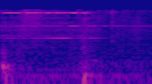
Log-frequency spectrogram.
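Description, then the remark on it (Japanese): A telephone rings steadily through the whole moment, a fairly loud, continuous electronic ring with no voices over it. “ちょっと電話失礼しますね。”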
